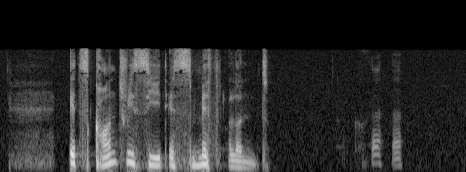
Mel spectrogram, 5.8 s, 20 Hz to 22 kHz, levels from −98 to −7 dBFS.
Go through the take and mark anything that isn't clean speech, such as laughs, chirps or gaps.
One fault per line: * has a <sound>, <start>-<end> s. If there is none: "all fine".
* has a laugh, 4.2-5.1 s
